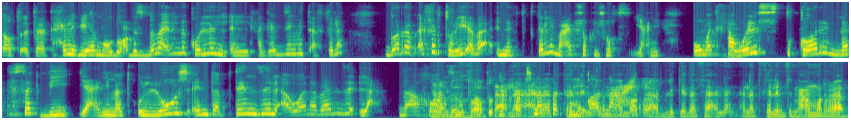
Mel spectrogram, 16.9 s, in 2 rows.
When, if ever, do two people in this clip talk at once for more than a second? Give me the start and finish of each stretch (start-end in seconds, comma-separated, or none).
12.8-14.8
